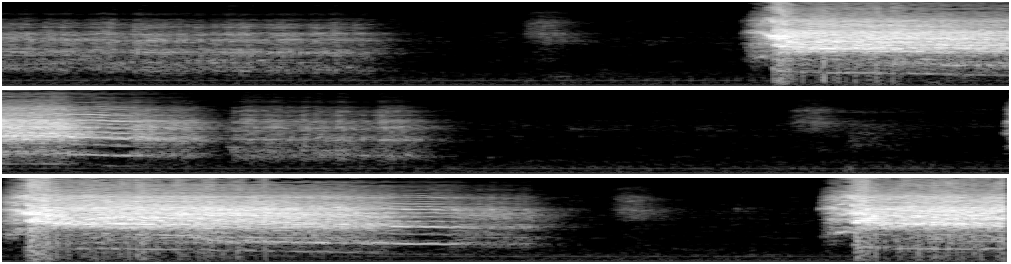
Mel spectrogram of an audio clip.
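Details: A pet Moluccan cockatoo, described as very loud, gives three loud, harsh, rasping screams, each lasting one to two seconds, with quieter indoor sounds between them.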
